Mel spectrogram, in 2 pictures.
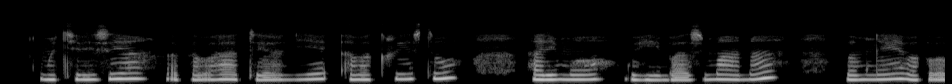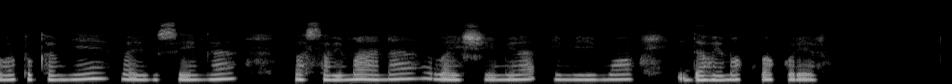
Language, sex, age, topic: Kinyarwanda, female, 25-35, finance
